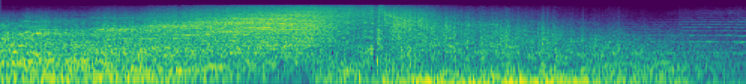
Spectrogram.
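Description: A roaring explosive blast from the Final Dragon attack in a turn-based video game boss battle. A dense, loud, sustained rumble fills all five seconds and tapers slightly at the end.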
